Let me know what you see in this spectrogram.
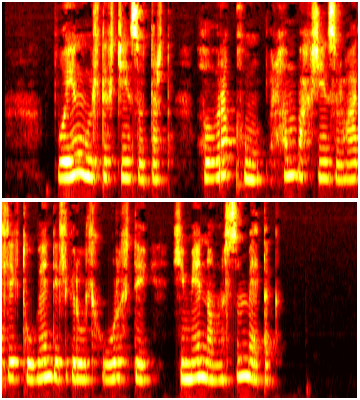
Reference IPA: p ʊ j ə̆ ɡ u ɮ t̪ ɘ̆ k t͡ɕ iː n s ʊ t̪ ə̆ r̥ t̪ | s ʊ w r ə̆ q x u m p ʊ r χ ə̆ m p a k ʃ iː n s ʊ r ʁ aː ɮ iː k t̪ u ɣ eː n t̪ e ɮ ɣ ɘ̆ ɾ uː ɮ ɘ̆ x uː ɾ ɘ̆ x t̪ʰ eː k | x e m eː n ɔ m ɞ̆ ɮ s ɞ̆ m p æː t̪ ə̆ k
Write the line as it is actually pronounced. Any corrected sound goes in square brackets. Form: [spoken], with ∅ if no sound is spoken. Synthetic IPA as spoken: p ʊ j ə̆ [ŋ] u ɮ t̪ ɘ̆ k t͡ɕ iː n s ʊ t̪ ə̆ r̥ t̪ | [χ] ʊ w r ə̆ q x u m p ʊ r χ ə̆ m p a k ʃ iː n s ʊ r ʁ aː ɮ iː k [t̪ʰ] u ɣ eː n t̪ e ɮ ɣ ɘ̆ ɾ uː ɮ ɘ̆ x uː ɾ ɘ̆ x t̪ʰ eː [∅] | x e m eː n ɔ m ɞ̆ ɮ s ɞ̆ m p æː t̪ ə̆ k

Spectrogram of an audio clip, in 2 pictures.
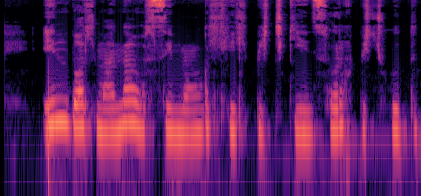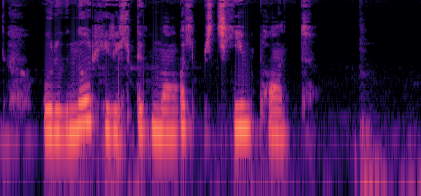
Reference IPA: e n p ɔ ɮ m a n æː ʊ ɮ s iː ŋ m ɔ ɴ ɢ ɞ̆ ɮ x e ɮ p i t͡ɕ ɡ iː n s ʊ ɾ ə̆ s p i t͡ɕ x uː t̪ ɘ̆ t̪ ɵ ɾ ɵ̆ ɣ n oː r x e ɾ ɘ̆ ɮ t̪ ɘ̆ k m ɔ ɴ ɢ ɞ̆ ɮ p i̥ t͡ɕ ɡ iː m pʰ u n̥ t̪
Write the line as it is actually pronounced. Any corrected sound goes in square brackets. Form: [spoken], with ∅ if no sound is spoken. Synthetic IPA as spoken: e n p ɔ ɮ m a n æː ʊ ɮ s iː ŋ m ɔ ɴ ɢ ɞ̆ ɮ x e ɮ p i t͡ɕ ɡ iː n s ʊ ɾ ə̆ [χ] p i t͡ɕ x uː t̪ ɘ̆ t̪ ɵ ɾ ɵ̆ ɣ n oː r x e ɾ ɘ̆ ɮ t̪ ɘ̆ k m ɔ ɴ ɢ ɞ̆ ɮ p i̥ t͡ɕ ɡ iː m pʰ [ɔ] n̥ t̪

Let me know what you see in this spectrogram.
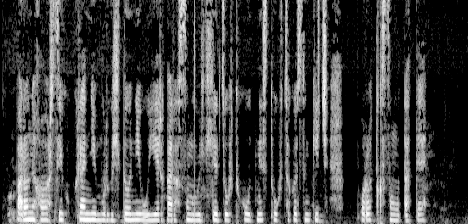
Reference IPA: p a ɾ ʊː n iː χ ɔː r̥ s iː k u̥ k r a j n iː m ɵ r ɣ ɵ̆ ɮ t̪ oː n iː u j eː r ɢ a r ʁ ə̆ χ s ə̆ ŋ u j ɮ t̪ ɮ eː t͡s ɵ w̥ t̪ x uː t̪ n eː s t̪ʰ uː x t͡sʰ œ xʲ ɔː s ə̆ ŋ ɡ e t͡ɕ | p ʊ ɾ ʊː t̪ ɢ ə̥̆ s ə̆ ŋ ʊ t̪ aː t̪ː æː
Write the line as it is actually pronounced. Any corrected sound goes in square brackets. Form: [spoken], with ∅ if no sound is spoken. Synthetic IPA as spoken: p a ɾ ʊː n iː χ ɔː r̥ s iː k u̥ k r a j n iː m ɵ r ɣ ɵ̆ ɮ t̪ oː n iː u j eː r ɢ a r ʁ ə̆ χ s ə̆ ŋ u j ɮ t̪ ɮ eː t͡s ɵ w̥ t̪ x uː t̪ n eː s t̪ʰ uː x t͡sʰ œ xʲ ɔː s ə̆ ŋ ɡ e t͡ɕ | p ʊ ɾ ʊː t̪ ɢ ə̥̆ s ə̆ ŋ ʊ t̪ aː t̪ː æː

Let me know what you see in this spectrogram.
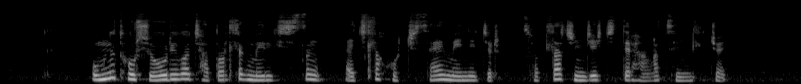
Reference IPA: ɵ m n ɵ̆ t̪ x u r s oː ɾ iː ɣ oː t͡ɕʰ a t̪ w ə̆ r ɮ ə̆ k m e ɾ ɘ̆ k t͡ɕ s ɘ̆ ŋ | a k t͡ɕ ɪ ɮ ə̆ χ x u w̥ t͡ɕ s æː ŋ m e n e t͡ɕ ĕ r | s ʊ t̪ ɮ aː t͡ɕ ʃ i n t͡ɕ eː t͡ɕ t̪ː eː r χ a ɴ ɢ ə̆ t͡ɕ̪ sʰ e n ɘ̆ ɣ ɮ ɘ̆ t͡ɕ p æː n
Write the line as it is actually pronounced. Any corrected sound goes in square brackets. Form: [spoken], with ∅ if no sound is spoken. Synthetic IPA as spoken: ɵ m n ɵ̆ t̪ x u r [ʃ] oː ɾ iː ɣ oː t͡ɕʰ a t̪ w ə̆ r ɮ ə̆ k m e ɾ ɘ̆ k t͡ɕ s ɘ̆ ŋ | a [∅] t͡ɕ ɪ ɮ ə̆ χ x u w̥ t͡ɕ s æː ŋ m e n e t͡ɕ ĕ r | s ʊ t̪ ɮ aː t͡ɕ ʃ i n t͡ɕ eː t͡ɕ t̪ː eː r χ a ɴ ɢ ə̆ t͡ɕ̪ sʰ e n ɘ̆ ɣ ɮ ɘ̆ t͡ɕ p æː n

